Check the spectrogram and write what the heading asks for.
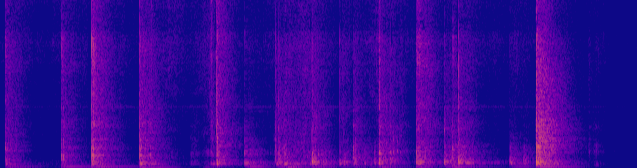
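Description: Clear plastic kitchen organizer trays knocking and clattering against each other and the counter as they are unstacked and handled. It is an uneven run of about fifteen knocks, with the loudest one near the end.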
